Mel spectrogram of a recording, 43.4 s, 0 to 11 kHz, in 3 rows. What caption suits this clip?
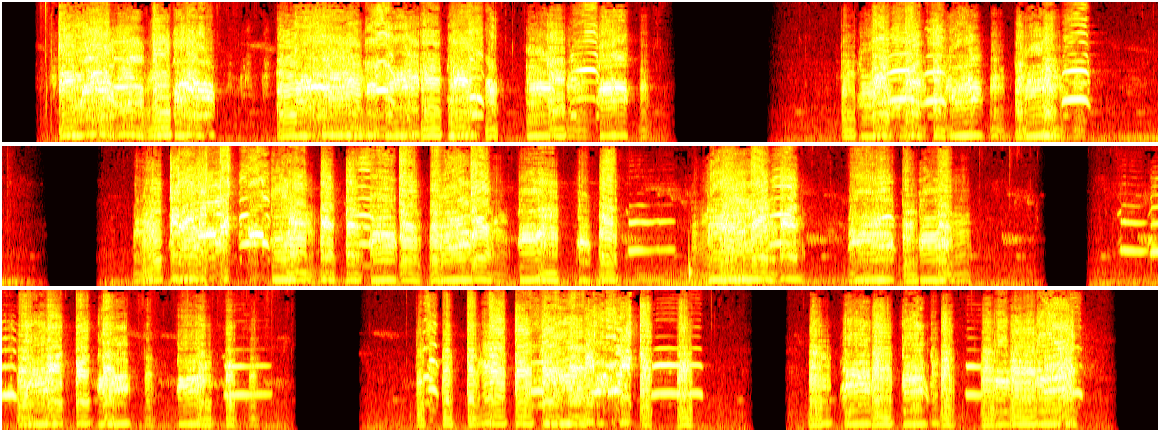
Geese 6 files stitched together
6 takes of Geese on the farm, with space in between the takes for easy cut and paste.
Birds, Farm, Field-Recording, Geese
